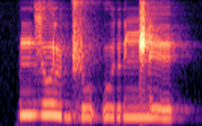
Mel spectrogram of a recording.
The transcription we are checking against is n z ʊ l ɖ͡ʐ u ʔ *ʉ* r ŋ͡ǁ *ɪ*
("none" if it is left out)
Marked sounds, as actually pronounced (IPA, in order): u, ɪ

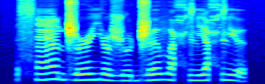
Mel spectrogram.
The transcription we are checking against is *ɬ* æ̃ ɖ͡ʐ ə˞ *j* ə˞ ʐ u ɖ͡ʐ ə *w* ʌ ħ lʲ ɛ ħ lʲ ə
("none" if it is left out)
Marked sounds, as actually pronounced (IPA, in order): s, j, v

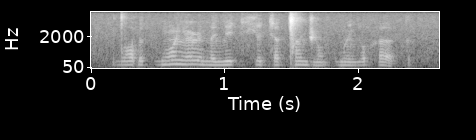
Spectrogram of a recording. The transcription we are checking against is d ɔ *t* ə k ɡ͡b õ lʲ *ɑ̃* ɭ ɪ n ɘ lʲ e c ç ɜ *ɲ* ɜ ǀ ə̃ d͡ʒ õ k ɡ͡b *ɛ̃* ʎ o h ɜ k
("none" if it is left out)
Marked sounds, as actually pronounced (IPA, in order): ɗ, ə̃, c, ə̃

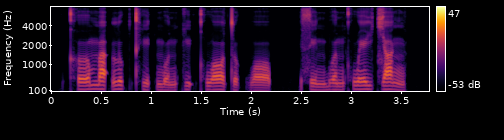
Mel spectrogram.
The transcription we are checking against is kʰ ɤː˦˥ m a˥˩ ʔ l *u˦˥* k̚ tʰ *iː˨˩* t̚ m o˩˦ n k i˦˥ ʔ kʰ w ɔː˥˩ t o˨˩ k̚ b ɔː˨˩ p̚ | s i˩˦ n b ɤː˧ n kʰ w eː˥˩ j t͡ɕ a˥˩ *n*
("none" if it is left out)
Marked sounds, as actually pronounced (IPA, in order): u˥˩, i˨˩, ŋ

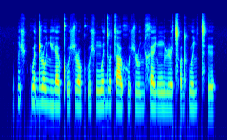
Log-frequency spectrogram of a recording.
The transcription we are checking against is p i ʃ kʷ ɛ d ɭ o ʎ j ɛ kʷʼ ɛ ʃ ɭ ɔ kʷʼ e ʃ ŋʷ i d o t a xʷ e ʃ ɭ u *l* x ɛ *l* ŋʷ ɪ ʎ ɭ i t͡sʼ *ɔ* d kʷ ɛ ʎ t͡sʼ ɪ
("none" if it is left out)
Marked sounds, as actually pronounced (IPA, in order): ʎ, ʎ, ɔ

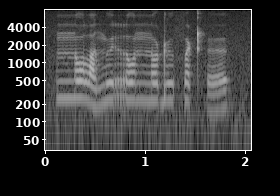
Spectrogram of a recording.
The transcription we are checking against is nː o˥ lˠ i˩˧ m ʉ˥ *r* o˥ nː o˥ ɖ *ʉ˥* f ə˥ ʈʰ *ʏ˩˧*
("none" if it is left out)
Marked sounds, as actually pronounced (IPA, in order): r, ʉ˥, ʏ˩˧

